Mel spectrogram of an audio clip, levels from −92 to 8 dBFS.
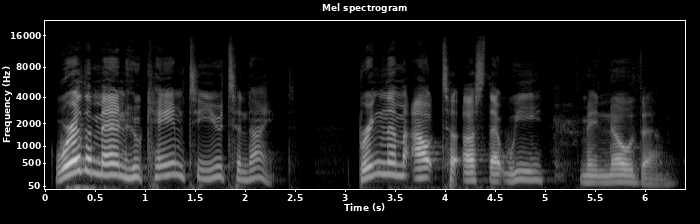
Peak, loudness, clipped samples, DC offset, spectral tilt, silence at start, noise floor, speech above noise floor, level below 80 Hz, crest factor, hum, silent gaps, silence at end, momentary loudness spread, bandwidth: -8 dBFS; -27 LUFS; under 0.1%; under 0.1%; -5 dB/octave; 0.1 s; -80 dBFS; 52 dB; -70 dBFS; 22 dB; none; none; 0.3 s; 20 LU; 13 kHz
